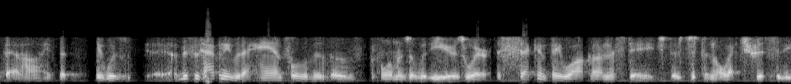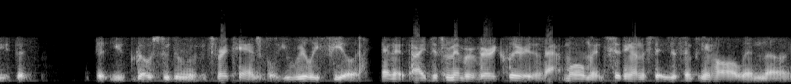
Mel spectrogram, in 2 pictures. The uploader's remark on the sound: called in to that cozy radio studio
